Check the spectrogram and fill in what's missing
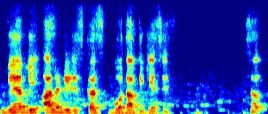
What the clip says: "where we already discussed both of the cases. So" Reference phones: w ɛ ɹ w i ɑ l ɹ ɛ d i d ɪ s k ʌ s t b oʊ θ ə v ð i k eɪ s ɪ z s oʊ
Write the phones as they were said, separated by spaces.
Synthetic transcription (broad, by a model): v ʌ ɹ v i ɑ l ɹ ɛ d i d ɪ s k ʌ s b oʊ t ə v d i k eɪ s ɪ z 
